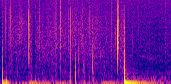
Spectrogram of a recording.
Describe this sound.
Short clicks, pops, and surface hiss all recorded from the same LP record.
